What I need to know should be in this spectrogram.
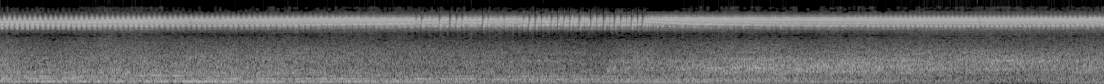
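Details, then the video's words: A male cicada, singing to attract females, gives a steady, shrill, high-pitched buzz that drones on without pause, its intensity and direction seeming to shift. "Cicada calls Comp"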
